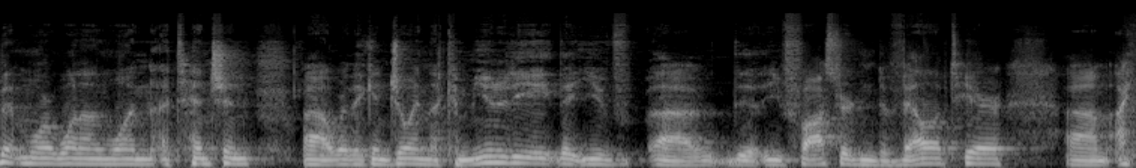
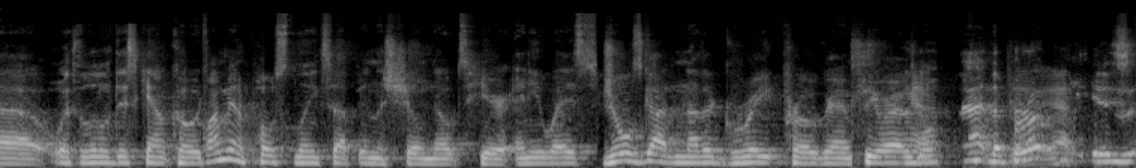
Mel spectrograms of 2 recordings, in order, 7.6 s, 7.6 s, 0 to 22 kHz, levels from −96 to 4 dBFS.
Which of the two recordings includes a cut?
second; 3 cuts; at 1.4 s, 4.0 s, 5.7 s

